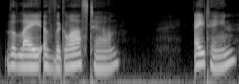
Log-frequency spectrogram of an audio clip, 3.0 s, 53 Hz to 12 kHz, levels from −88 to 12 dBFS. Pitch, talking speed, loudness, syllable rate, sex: 175 Hz, 140 wpm, -18 LUFS, 4.1 syllables/s, female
